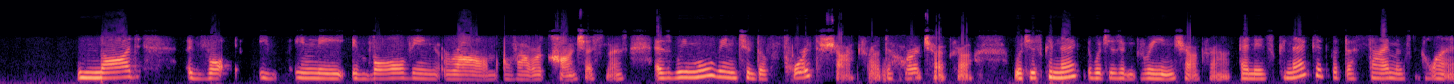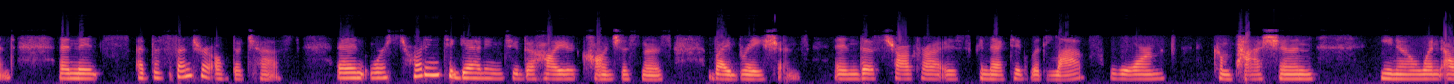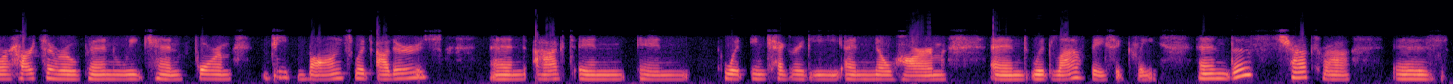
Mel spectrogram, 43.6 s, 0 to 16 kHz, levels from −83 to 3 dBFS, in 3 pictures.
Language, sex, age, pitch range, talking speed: English, female, 40-59, 155-190 Hz, 125 wpm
